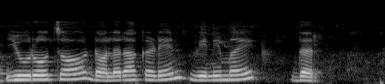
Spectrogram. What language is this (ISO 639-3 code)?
kok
